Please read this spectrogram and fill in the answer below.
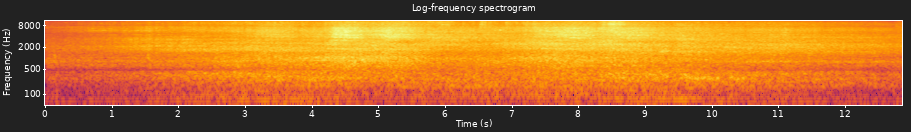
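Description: Test train hauled by two Class 37 diesel locomotives, English Electric V12 engines, passing at speed. The sound builds as the leading locomotive approaches and passes, the coaches' wheels run by on the rails, and it fades as the rear locomotive draws away.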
